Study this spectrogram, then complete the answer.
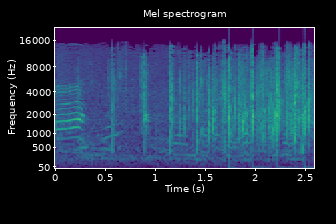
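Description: Horse hooves clop.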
